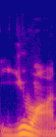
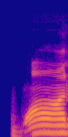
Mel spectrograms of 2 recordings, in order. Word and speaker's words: Yuan: I believe that's how he pronounces it, Yuan. I've heard other people say Juan or Yan.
